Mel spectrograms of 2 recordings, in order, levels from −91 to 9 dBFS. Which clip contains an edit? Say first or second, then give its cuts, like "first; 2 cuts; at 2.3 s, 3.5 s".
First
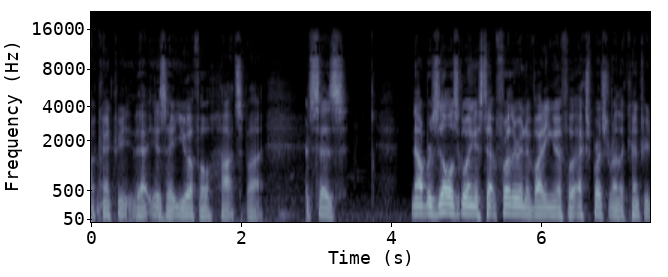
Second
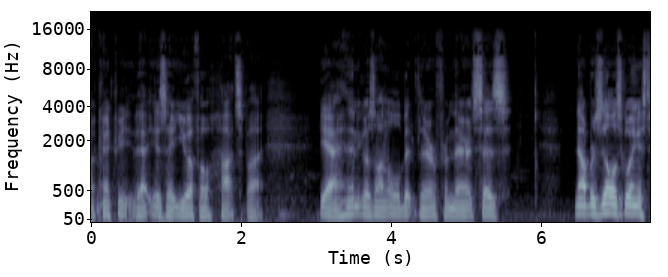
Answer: first; 1 cut; at 2.9 s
